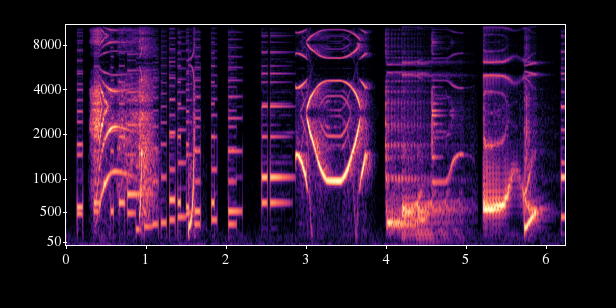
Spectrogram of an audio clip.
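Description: Electronic sound effects from a 2005 Playskool Busy Ball Popper's sound chip and speaker: a string of short bleeps with sliding pitch glides, a wobbling up-and-down warble in the middle, and another glide near the end.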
